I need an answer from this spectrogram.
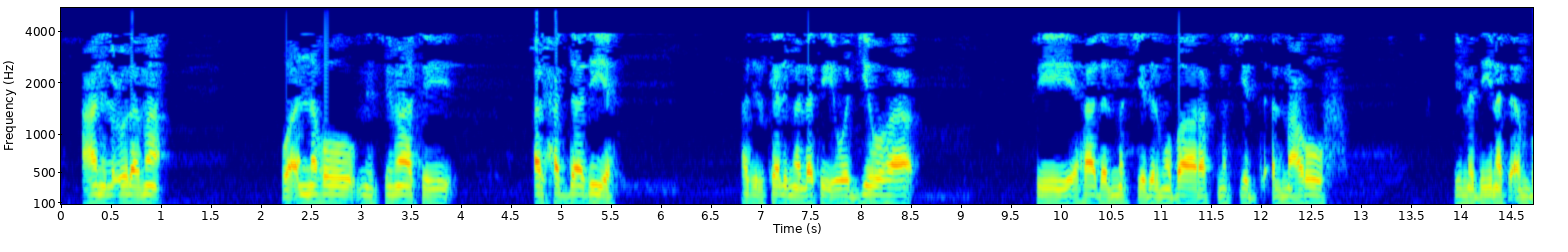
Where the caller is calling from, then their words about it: Yemen; اضطررنا للتسجيل بسبب ضعف الشبكة عندنا في اليمن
